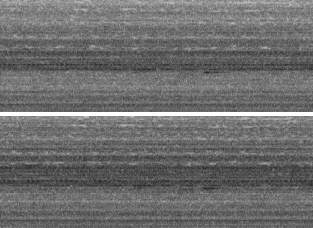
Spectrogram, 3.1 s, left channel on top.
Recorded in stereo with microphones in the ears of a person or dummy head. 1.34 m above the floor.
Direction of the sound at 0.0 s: 30° right (ahead or behind).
